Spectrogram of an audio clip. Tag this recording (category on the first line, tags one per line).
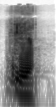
Sound effects > Other
flatulence
gas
